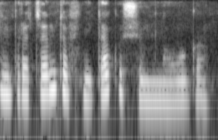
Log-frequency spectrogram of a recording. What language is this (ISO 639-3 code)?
rus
